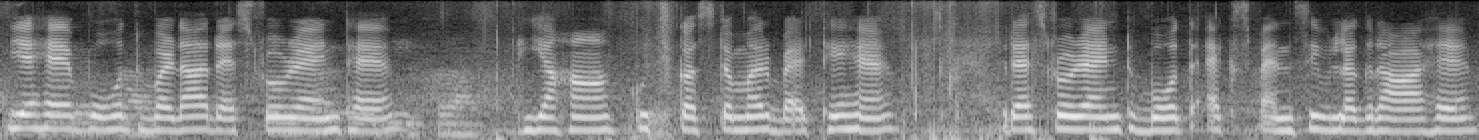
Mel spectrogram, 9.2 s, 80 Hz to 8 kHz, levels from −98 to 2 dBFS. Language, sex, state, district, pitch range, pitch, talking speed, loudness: Hindi, female, Haryana, Rohtak, 220-240 Hz, 230 Hz, 105 wpm, -15 LUFS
